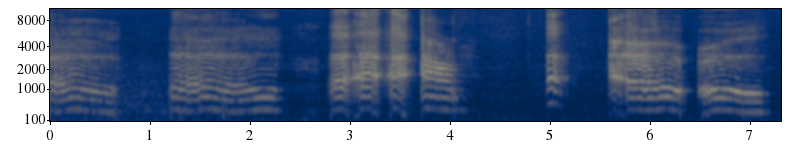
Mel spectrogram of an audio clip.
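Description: A baby babbling: a string of high, drawn-out vocal sounds that glide up and down, with a run of short choppy ones in the middle.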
